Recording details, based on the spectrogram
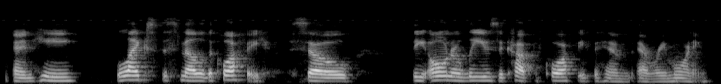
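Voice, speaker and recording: In an American accent, a woman with a fairly low pitch and ordinary pitch variation talks at a moderate pace with big swings in loudness. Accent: Bronx accent, comes out when angry. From New York, the Bronx. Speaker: author and paranormal investigator. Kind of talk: casual interview chat.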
